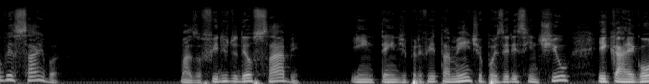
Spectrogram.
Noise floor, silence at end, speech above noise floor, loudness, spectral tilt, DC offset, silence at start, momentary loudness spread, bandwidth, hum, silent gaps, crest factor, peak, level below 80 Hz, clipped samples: -58 dBFS; 0 s; 32 dB; -27 LUFS; -6 dB/octave; under 0.1%; 0 s; 10 LU; 16 kHz; none; none; 22 dB; -4 dBFS; -36 dBFS; under 0.1%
